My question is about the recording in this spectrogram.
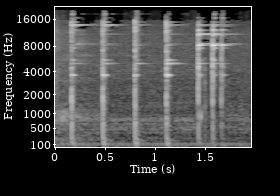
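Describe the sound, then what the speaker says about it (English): A hammer forges the tip of a small skinner knife blade down to a point. Seven sharp, ringing strikes land at a fairly even pace, each one clear and close with a short metallic decay, and no one talks. "Notice I'm hammering from 3 sides, and that's to draw the point out while still keeping the thickness roughly the same"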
